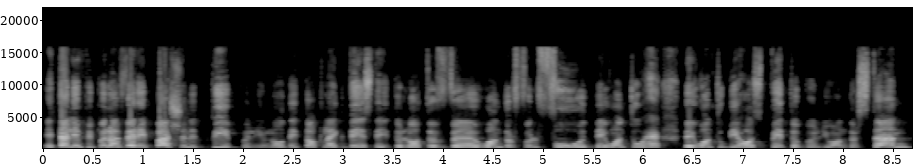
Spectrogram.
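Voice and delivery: lightly Italian-accented English, passionate. Shown as a demonstration. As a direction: sell the warmth of an Italian host. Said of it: "الإيطاليان؟". (لهجة إيطالية خفيفة بحماس)

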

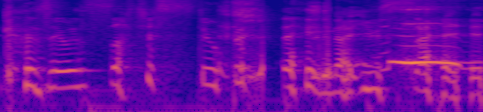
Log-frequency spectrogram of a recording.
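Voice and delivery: slow, laughing through the words; helpless laughter. Real, not acted. Teasing a friend over a stupid remark, helpless laughter. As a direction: barely get it out for laughing. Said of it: "the most I fucking died of laughter".

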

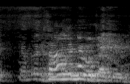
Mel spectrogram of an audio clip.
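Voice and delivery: laughing tease. Pretend. Husband teasing wife on camera.

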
